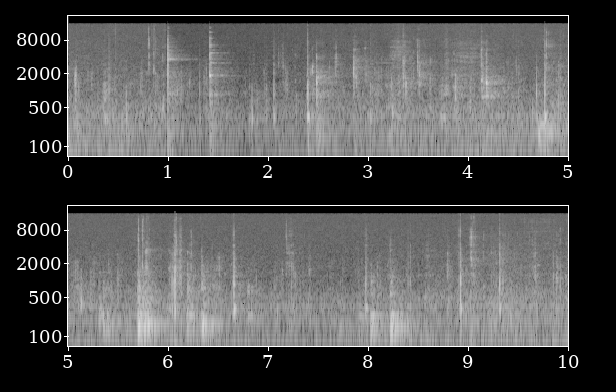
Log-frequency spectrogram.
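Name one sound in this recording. People chew and smack their lips up close.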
